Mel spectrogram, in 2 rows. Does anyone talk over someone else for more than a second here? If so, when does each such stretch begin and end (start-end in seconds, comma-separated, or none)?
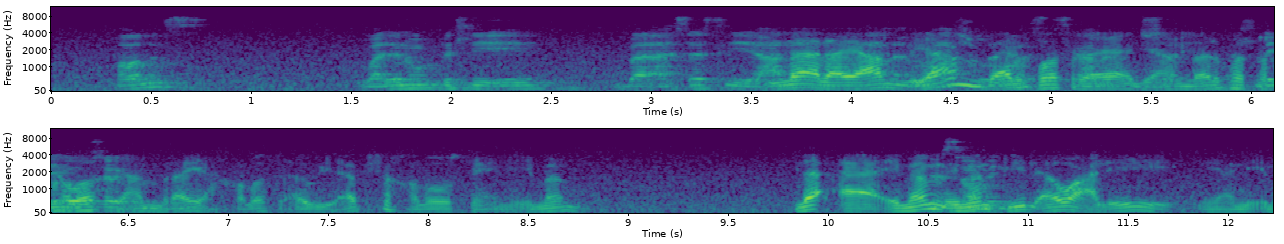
3.6-6.5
